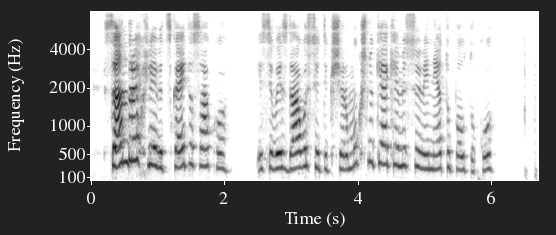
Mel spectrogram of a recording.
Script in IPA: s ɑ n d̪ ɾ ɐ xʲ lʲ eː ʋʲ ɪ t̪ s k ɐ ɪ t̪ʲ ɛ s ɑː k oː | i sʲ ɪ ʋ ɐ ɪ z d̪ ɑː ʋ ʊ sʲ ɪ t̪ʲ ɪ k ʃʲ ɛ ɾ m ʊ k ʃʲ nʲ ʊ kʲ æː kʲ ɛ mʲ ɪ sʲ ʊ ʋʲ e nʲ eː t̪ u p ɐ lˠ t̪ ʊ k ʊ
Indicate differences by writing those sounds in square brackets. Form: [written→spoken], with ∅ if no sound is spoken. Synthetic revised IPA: s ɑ n d̪ ɾ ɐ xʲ lʲ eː ʋʲ ɪ t̪ s k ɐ ɪ t̪ʲ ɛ s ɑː k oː | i sʲ ɪ ʋ ɐ ɪ z d̪ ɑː ʋ ʊ sʲ ɪ t̪ʲ ɪ k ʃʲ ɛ ɾ m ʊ k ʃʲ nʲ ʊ kʲ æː kʲ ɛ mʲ ɪ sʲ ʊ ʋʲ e nʲ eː t̪ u p ɐ lˠ t̪ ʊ k ʊ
